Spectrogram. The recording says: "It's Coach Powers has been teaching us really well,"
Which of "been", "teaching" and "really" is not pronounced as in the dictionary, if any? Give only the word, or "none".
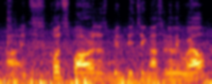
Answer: none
